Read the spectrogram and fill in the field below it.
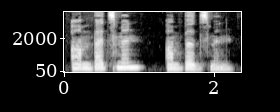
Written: ombudsman

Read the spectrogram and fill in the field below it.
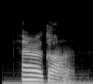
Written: paragon

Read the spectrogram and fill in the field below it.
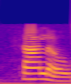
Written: sallow

